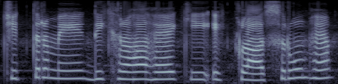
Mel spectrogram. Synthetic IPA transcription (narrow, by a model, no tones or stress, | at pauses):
t͡ʃɪt̪ɾəmẽd̪ɪkʰɾɐɦaɦɛkieːkːlaːsɾuːmɦɛː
